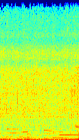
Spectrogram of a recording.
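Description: Garlic frying in a pan gives off a steady, close sizzle that runs without a break, with no voices.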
